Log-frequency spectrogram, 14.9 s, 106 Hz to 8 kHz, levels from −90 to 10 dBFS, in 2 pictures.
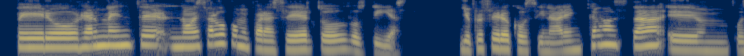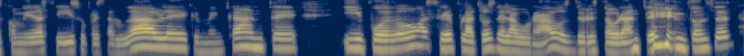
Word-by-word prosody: pero 210 0 +2
realmente, 250 +3 +1
no 225 0 0
es 235 +3 -3
algo 280 +2 +1
como 250 -5 -6
para 185 -4 -1
hacer 175 +1 -1
todos 180 0 -4
los 155 -6 -9
días. 125 -4 -10 0.5
Yo 170 -1 -4
prefiero 190 0 0
cocinar 155 -3 -5
en 175 +2 -7
casa, 250 -1 +1
em, 165 -2 -5
pues, 160 -1 -12
comida, 155 +1 -6
así 155 -1 -8
súper 155 -3 -12
saludable, 205 +9 +5
que 160 -4 -17
me 150 0 -17
encante. 200 +2 -2 0.4
Y 200 0 -3
puedo 190 +5 +1
hacer 200 -6 0
platos 190 +2 -2
elaborados, 165 +2 -1
de 165 - -5
restaurante. 160 +3 +2 0.2
Entonces, 200 +3 -2
190 Hz, 135 wpm, -20 LUFS, 160-220 Hz, 0.5 s, saludable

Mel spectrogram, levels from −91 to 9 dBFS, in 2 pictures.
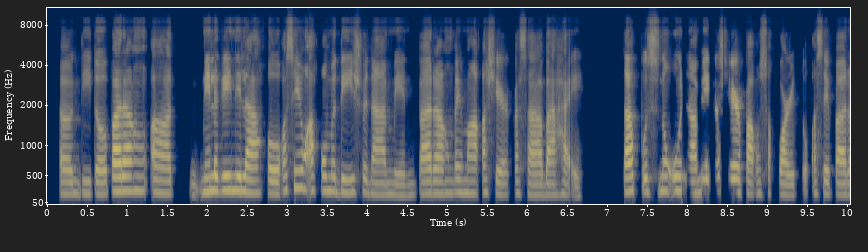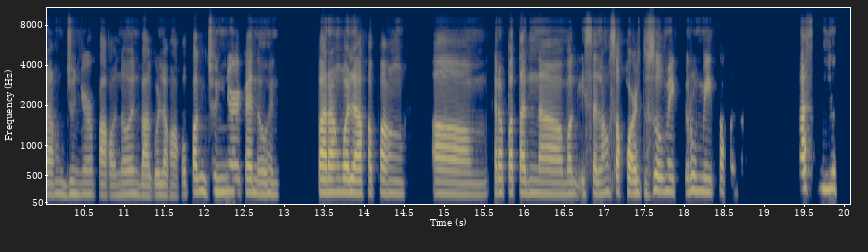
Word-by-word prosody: tawag 195 0 -2
dito, 200 -1 -1
parang, 245 +1 +5
ah, 205 -1 +1 0.2
nilagay 240 +5 +2
nila 220 -3 +3
ako. 205 -1 0
Kasi 275 +4 -1
yung 285 - +1
accommodation 225 -3 -2
namin 185 -1 -4
parang 200 +1 +1
may 220 - -2
mga 205 -1 0
ka-share 195 -5 -3
ka 205 - -7
sa 175 -3 -1
bahay. 180 -1 -2 0.5
Tapos 230 -1 +3
nung 240 0 -2
una 235 -4 0
may 220 0 0
ka-share 220 -2 0
pa 195 -1 +3
ako 200 - -10
sa - - -8
kuwarto 175 -2 -2
kasi 200 0 -4
parang 185 +1 0
junior 195 0 -6
pa 180 - 0
ako 175 0 -6
nun, 190 +1 -4
bago 170 +1 -1
lang 180 -1 -3
ako. 175 +3 -7
'Pag 230 0 +1
junior 225 -1 -1
ka 220 -1 +4
nun 190 -1 -3 0.5
parang 220 0 +7
wala 215 -1 +7
ka 215 0 -1
pang, 205 -2 0 0.4
um, 190 -2 +2 0.2
karapatan 220 -1 0
na 195 -1 +2
mag-isa 200 +1 -3
lang 205 +3 -3
sa 235 - +4
kuwarto. 205 -1 +2
So, 250 -3 +2
may 235 -2 -1
roommate 235 -2 -1
ako 225 -1 -3
nun, 385 - -32 0.6
tapos 270 +2 +6
yun 275 +1 -1
205 Hz, 175 wpm, -22 LUFS, 195-225 Hz, 0.6 s, parang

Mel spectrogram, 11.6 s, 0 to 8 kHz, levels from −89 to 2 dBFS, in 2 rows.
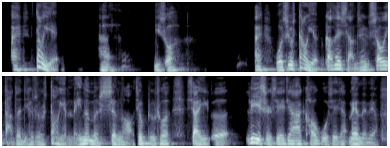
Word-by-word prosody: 哎， 135 -3 -3 0.2
倒 - - +5
也 - - +3 0.6
啊， 110 -2 -1 0.7
你 115 -4 -3
说。 110 0 -2 1.1
哎， 125 +1 -3
我 115 +1 +3
就 160 +7 +4
倒 155 -2 0
也 100 - +1
刚 130 - -1
才 165 0 +6
想 155 - -5
这 110 - -4
个 120 - 0
稍 120 +5 +1
微 155 0 +3
打 - - -7
断 110 -1 -4
一 - - -6
下， 95 - -8
就 100 0 -5
是 100 - -9
倒 135 +1 -3
也 - - -4
没 105 - -4
那 130 +1 +7
么 110 -7 +2
深 105 -4 0
啊。 100 - -5
就 125 - +4
比 125 +1 -2
如 - - -1
说 115 -2 0 0.2
像 110 -4 +3
一 110 - -1
个 110 -3 -2 0.2
历 165 -1 +8
史 125 -7 0
学 115 +1 0
家 115 -1 +2
考 120 0 -2
古 115 -4 -3
学 95 -2 -3
家， 105 +2 -6
没 110 - +3
有 105 - +4
没 90 - -3
有 85 - -8
没 - - -7
有。 80 - -12
115 Hz, 270 characters per minute, -22 LUFS, 105-130 Hz, 1.1 s, 历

